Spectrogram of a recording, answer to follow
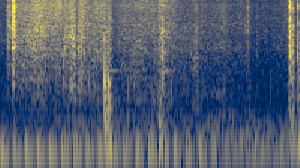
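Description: Car engine humming steadily as the car is driven, heard from inside the cabin, with a single faint click a little under a second in.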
